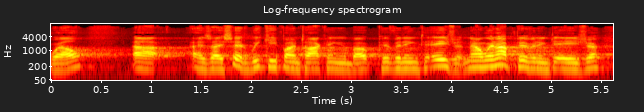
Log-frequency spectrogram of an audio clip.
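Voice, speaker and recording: Here a man speaks with an American accent. His pace is fairly quick and his pitch varies in an ordinary way. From United States. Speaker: former diplomat. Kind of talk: lecture. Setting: stage with audience. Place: hall. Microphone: studio mic.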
